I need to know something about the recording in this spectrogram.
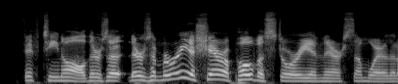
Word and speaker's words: Sharapova: Maria said that the proper pronunciation of her last name in Russia was Sharapova. But when she came over to America, everyone called her Sharapova.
